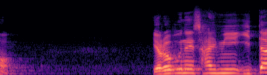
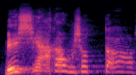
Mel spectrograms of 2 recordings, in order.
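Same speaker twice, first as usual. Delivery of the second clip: high-pitched cheering of a welcoming crowd; crowd crying out; 6 semitones higher than usual. Retold or imitated. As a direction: imitate a jubilant crowd hailing the Messiah. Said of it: "수없이 외쳐요". (환호하며 외치는 군중 흉내)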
